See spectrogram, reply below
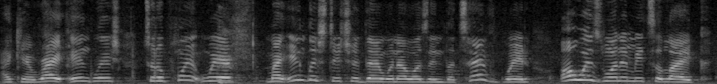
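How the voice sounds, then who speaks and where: A woman's voice: high voice, normal speed, hardly any pauses. A Nigerian woman with a Nigerian accent, a Yoruba speaker co-hosting a casual discussion and talking animatedly with many restarts. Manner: animated, lots of restarts and quoted voices. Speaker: co-host.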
